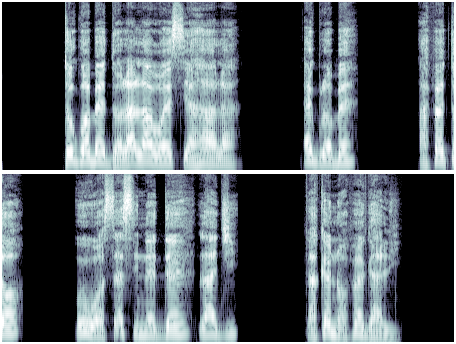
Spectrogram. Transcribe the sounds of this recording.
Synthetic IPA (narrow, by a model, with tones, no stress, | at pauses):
t̪o˦ɡɔ˦bɛ˦d̪ɔ˨la˦la˦wɔ˨e˦si˨a˨ɦã˦la˦ | e˦ɡ͡blɔ˨be˦ | a˨ɸɛ˦t̪ɔ˦ | wo˦wɔ˨sɛ˦si˨nɛ̃˨d̪ɛ˦la˦d͡ʑi˦ | ɡ̥a˨kɛ˦nɔ̃˨ɸɛ˦ɡa˨lḭ˨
